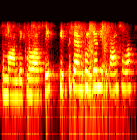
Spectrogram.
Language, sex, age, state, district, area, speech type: Punjabi, female, 45-60, Punjab, Barnala, rural, conversation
